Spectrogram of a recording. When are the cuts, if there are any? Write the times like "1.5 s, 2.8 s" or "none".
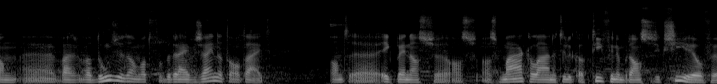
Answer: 4.5 s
